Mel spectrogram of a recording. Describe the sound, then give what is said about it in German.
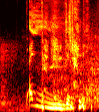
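A spectator in the audience of a final in a vast arena makes a loud, wavering fart noise with their mouth, a buzzy sputtering imitation lasting about a second and a half over a hushed, noisy arena background, interrupting the players. “Aber im Publikum hat mit Furzgeräusch der Final gestört.”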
